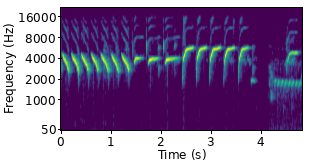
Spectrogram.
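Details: Canary singing in a lesson for young canaries: a series of clear falling whistled notes about twice a second, short flat notes, a row of sharp rising upsweeps, then a soft low rattle.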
